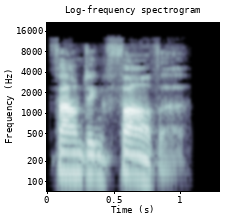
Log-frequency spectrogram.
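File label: "founding father", English, British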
